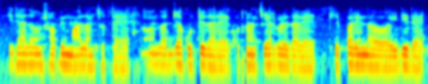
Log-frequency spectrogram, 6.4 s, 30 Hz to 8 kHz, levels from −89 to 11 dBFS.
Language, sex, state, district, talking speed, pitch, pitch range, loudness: Kannada, female, Karnataka, Chamarajanagar, 120 wpm, 110 Hz, 100-115 Hz, -19 LUFS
